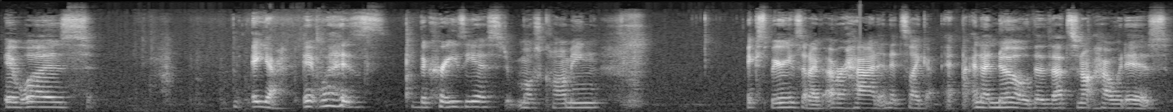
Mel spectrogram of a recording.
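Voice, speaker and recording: A woman's voice: low voice, fairly even intonation, takes it slowly, long pauses, a bit bright, slight background noise. A young woman vlogger chatting in a rambling way while doing her makeup, full of likes and restarts. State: tearful at moments. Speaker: beauty vlogger.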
